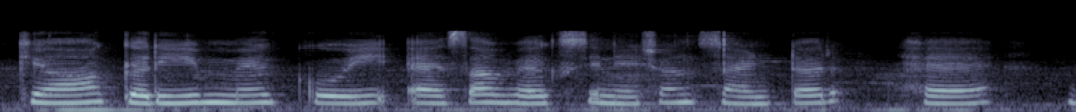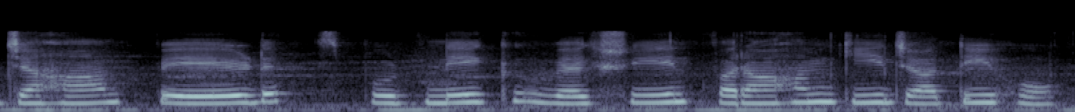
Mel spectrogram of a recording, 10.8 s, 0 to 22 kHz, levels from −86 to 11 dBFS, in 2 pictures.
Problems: constant background noise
